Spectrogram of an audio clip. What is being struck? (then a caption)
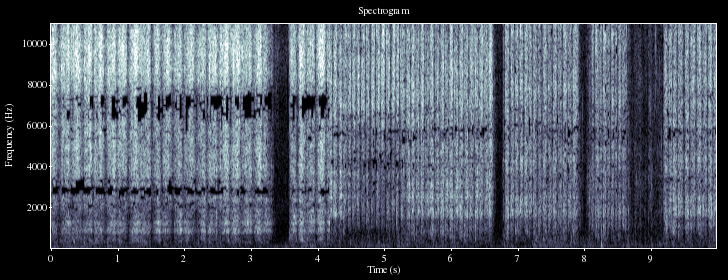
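Leather ballet flat scrubbed with a bristle brush. A beige leather Chanel ballerina flat with a black toe cap is held hollow in the hand over a towel, lathered with saddle soap, and scrubbed along its side with a small wooden-handled horsehair brush in repeated strokes. The brushing makes a steady, bright, hissy scrubbing sound with almost no low end. It breaks off briefly a few times before resuming at a slightly softer, duller level.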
